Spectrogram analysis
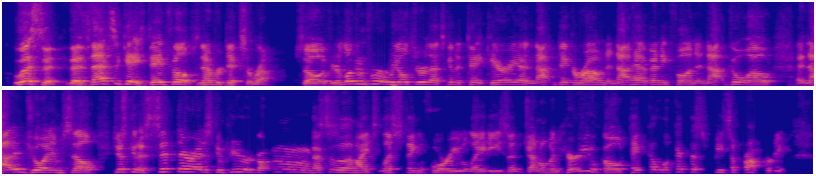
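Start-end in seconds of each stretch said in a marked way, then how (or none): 10.8-15.9 nerdy, dull, desk-bound salesman voice. Imitating a realtor friend sitting at his computer: imitating Dave as a nerd. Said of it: "That's not really what you sound like, Dave".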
